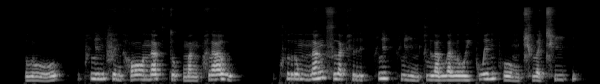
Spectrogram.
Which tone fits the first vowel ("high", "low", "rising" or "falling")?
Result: rising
